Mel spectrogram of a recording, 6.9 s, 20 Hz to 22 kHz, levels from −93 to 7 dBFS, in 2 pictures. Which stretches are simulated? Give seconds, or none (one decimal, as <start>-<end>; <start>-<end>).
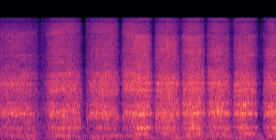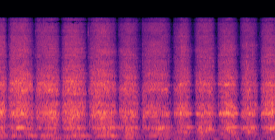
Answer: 0.0-4.0; 4.6-6.9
